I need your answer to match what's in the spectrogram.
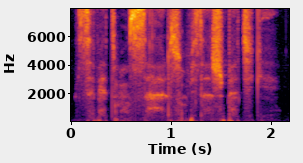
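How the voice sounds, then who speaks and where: A young adult woman doing ASMR book talk in a hushed, breathy library whisper with no voice behind it. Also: brisk. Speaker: host of a book recommendation video. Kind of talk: whispered ASMR talk about favourite books, with some reading aloud.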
